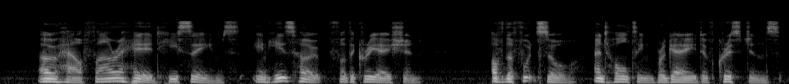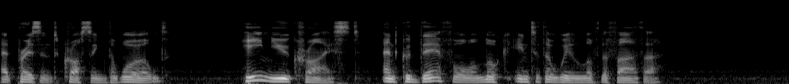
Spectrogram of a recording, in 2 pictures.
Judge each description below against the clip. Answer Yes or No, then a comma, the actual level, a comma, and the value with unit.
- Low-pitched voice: Yes, low, 110 Hz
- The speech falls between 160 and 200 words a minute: No, average, 145 wpm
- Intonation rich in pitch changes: Yes, wide, 6.0 semitones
